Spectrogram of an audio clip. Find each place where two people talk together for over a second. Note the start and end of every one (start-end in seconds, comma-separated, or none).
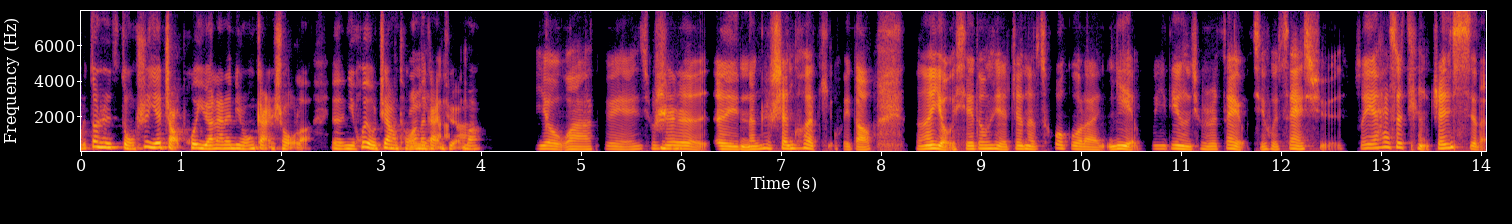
none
